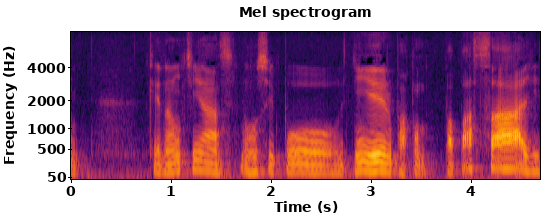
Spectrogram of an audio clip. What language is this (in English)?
Portuguese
